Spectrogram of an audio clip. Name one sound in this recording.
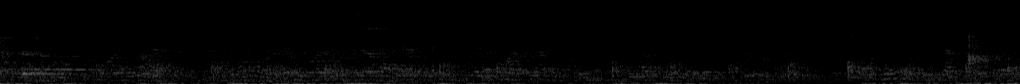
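Footsteps tap across a wooden floor.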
